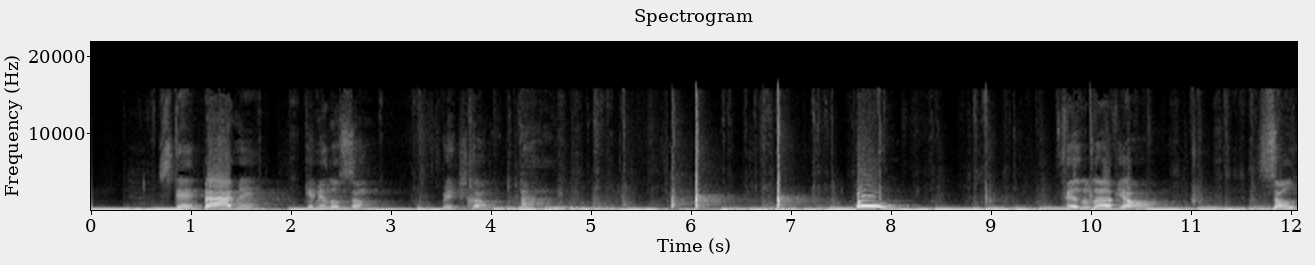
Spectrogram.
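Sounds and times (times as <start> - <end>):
electric bass guitar plucked notes: 0.0 - 12.0
hand claps: 5.7 - 7.4, 8.8 - 9.3, 9.9 - 10.3, 10.9 - 11.3.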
